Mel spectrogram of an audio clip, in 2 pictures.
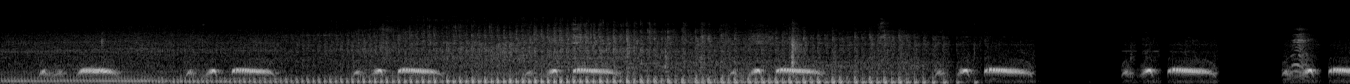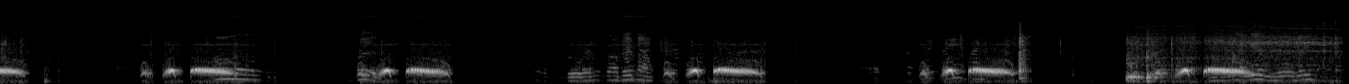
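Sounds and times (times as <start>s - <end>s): dove cooing: 0.0s - 13.9s, 14.6s - 16.2s, 17.0s - 18.2s, 19.7s - 21.3s, 22.6s - 23.9s, 24.8s - 26.3s.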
